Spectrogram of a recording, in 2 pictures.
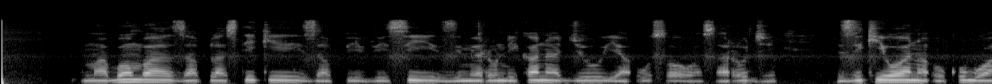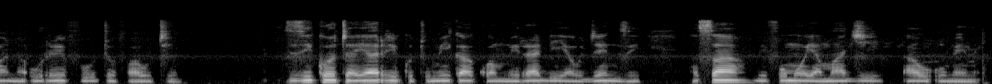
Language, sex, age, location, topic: Swahili, female, 36-49, Nairobi, government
